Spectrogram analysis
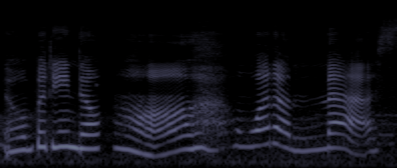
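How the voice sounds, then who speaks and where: An actress playing a bubbly, candid teenage girl in a video game, with a youthful, hesitant, expressive delivery. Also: very high-pitched, moderate pace, slight background noise, full character voice. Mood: hesitant, wistful.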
